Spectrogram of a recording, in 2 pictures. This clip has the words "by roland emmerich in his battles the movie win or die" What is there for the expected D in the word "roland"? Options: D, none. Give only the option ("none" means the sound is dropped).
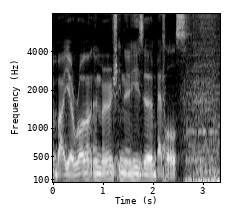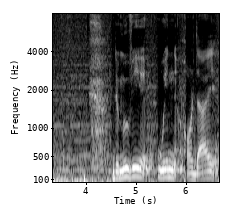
none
